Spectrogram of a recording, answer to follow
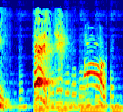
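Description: Background music with steady held low notes, overlaid by two short, high-pitched vocal cries whose pitch bends, the louder one a little under a second in.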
